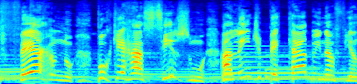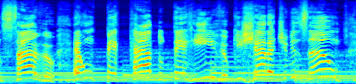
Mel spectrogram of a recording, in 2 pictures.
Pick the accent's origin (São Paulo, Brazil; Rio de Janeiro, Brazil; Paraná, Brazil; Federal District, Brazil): Rio de Janeiro, Brazil; Macaé; Eu nasci num lugar bem humilde, lá no interior do município de Macaé, no estado do Rio de Janeiro, de pessoas bem simples como Pedro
